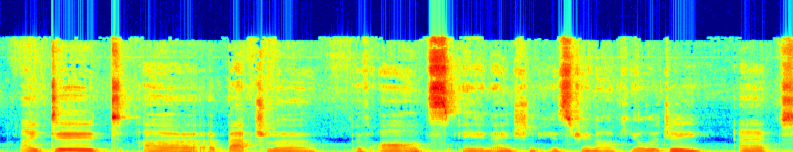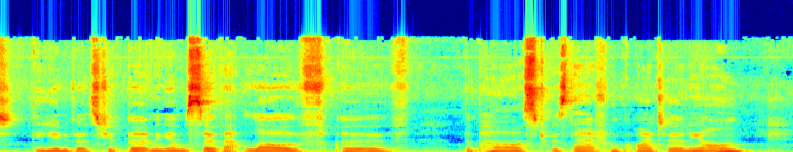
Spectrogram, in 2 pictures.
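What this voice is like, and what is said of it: British accent. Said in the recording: “as you can probably tell from the accent, I grew up and was educated in the UK”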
